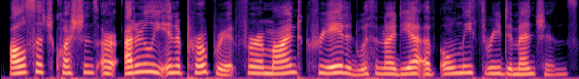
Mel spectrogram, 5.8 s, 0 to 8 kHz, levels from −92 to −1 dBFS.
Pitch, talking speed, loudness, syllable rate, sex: 225 Hz, 175 wpm, -19 LUFS, 5.5 syllables/s, female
